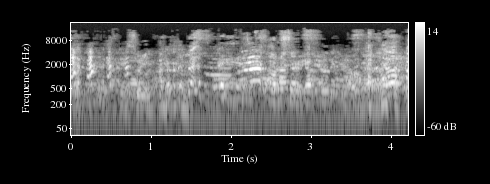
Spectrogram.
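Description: Several people talking over one another in lively group conversation, with a steady low hum underneath.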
